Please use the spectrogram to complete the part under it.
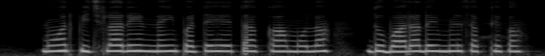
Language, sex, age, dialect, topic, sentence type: Chhattisgarhi, female, 25-30, Western/Budati/Khatahi, banking, question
